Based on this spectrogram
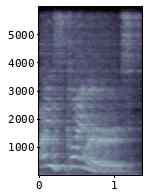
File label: English Announcer; Ice Climbers; SSBM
